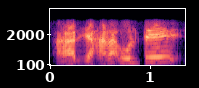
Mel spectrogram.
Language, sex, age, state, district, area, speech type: Santali, male, 30-45, West Bengal, Jhargram, rural, conversation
